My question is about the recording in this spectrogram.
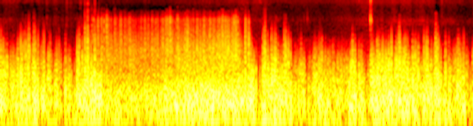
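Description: Wind buffeting the phone's microphone: a loud, rough rush that swells and dips in gusts.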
